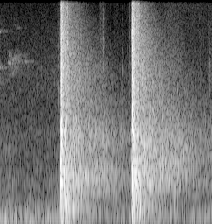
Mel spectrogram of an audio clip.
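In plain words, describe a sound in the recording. A shotgun fires two loud shots outdoors.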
